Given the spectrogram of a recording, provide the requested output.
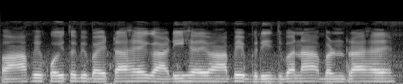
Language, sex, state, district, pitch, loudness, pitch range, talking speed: Hindi, male, Maharashtra, Gondia, 140 Hz, -12 LUFS, 135-140 Hz, 240 wpm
